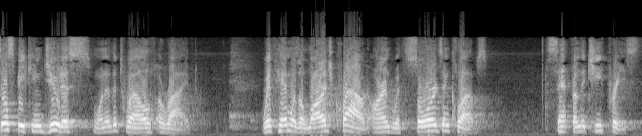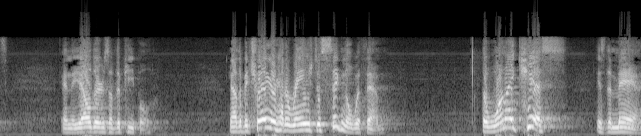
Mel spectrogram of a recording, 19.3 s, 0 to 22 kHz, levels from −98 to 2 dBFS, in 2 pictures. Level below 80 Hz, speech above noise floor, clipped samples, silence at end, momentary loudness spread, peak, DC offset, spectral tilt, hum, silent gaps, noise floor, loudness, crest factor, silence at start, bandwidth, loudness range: -48 dBFS; 41 dB; under 0.1%; 0 s; 13 LU; 0 dBFS; under 0.1%; -6 dB/octave; none; none; -51 dBFS; -10 LUFS; 12 dB; 0 s; 7.4 kHz; 5 LU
